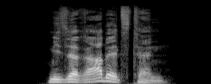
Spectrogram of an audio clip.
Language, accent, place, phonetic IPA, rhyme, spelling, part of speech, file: German, Germany, Berlin, [mizəˈʁaːbl̩stn̩], -aːbl̩stn̩, miserabelsten, adjective, De-miserabelsten.ogg
- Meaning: 1. superlative degree of miserabel 2. inflection of miserabel: strong genitive masculine/neuter singular superlative degree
